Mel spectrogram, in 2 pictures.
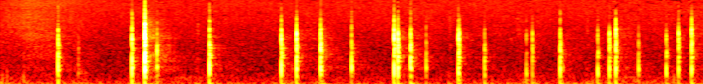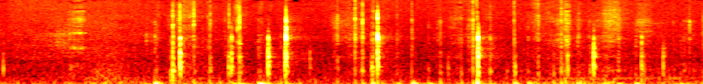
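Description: Long nails riffle and scratch the edges of the sheets on a small neon-yellow paper sticky note pad held close to the mic. A quick run of sharp, bright papery flicks and ticks gives way to a denser, scratchier crinkling rustle in the second half.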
